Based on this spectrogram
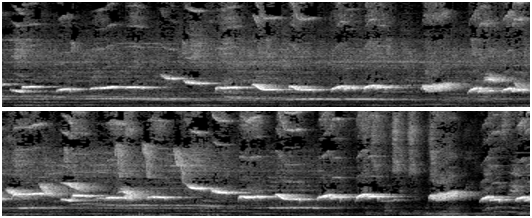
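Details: Rufous-bellied thrush (sabiá da mata) giving the song style known as 'viviu vovô': a run of clear, fluty whistled phrases, some rising and others falling, repeated with short gaps over a steady lower whistled tone, with faint high ticks behind.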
